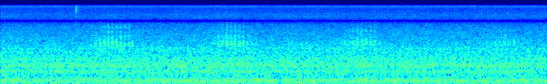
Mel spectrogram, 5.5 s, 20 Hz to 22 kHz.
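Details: Ragdoll cat, half asleep and kneading, gives a steady low rumbling purr with soft breathy swells roughly every 1.3 seconds over a constant hiss.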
